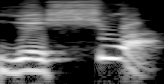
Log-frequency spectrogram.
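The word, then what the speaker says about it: Yeshua: Bukan Yesus Kristus atau Jesus Christ itu salah karena enggak ada angkag materanya ada angkag Mater buat mereka ya lain sekali Tetapi yesua itu adalah yang benar yodsin ww Ayin dari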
